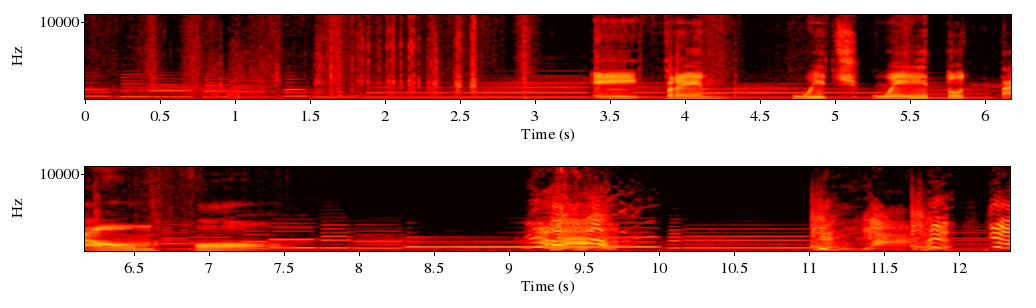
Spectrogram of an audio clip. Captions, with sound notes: Hey, friend. Which way to town hall? (SCREAMS) (GRUNTS)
